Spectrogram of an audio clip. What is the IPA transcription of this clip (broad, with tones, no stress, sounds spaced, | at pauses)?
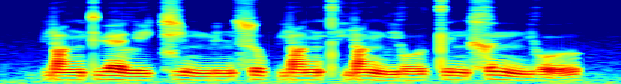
p j ɑ˥ ŋ t̪ ɥ ɛ˥˩ l i˧˥ t͡ɕ i˥˩ m y˧˥ n s u˥˩ p j ɑ˥ ŋ t̪ʰ j ɑ˥˩ ŋ l j o˧˥ ʊ̯ t̪ i˥˧ n x ə˥˩ n n̪ j o̰˨˩˦ ʊ̯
